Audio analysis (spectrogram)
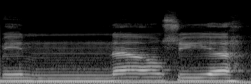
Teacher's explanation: نون مشددہ ہے، نون کے اوپر گنہ کریں گے، ساتھ الف مدہ، نون کی آواز کو دو حرکت کے برابر کھینچ کر پڑھیں گے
